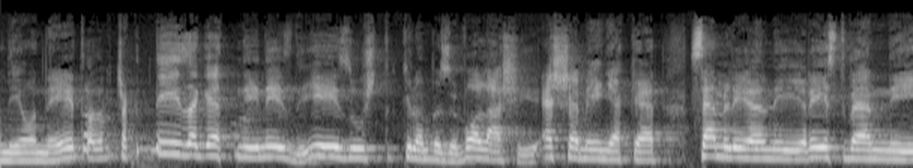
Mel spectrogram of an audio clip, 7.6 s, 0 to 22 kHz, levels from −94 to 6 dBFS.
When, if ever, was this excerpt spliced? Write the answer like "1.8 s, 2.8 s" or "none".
5.7 s

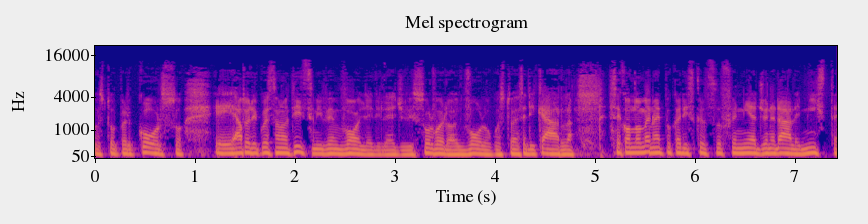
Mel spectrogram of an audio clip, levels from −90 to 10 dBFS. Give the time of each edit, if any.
1.5 s, 2.2 s, 3.4 s, 4.3 s, 5.5 s

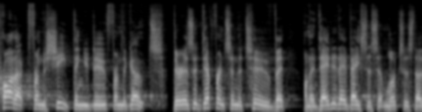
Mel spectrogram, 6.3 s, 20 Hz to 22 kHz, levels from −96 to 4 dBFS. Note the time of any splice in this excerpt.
2.5 s

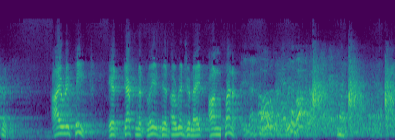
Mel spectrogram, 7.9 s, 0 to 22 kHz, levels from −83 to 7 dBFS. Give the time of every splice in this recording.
2.1 s, 3.4 s, 4.4 s

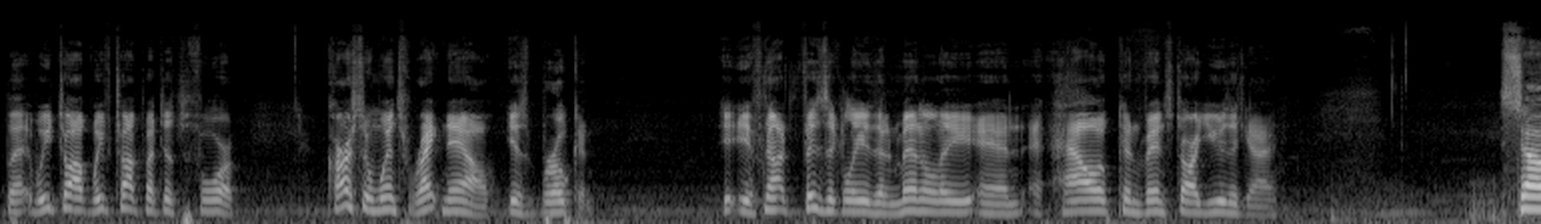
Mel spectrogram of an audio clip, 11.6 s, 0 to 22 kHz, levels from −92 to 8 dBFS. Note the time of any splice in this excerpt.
3.7 s, 7.8 s, 9.3 s

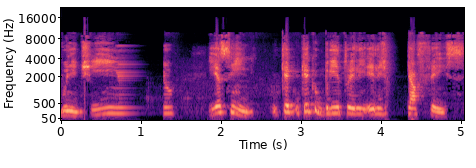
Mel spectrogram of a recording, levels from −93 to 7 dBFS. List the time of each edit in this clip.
none

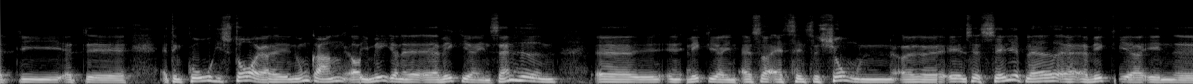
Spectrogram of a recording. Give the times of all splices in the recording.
2.7 s, 3.6 s, 6.9 s, 7.4 s, 9.7 s

